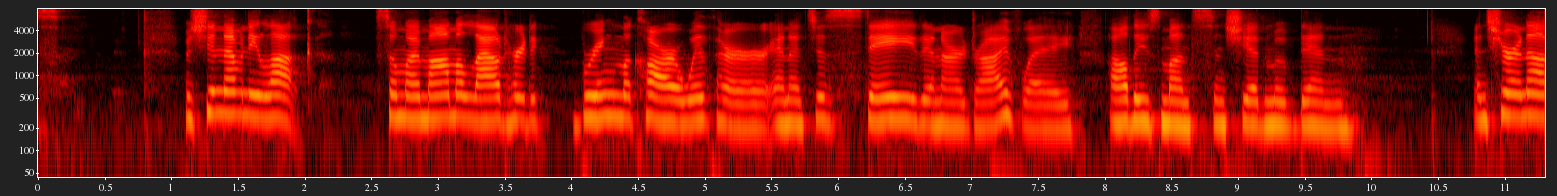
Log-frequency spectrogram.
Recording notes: Our final slam this season was themed "DIY," held at New City Brewery in Easthampton. The audience vote gave us a tie for the very first time.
